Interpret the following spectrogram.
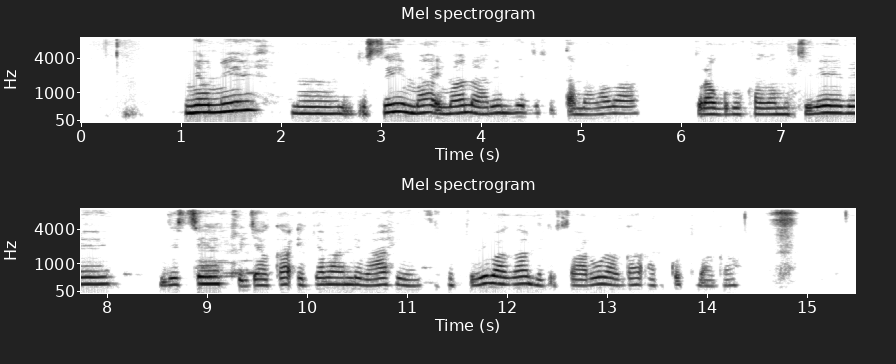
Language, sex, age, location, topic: Kinyarwanda, female, 36-49, Musanze, agriculture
